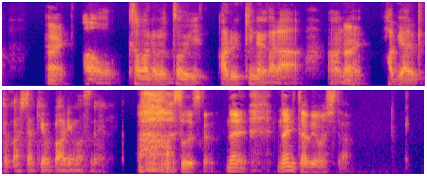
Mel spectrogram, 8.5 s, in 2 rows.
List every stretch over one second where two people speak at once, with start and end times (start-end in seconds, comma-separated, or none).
none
